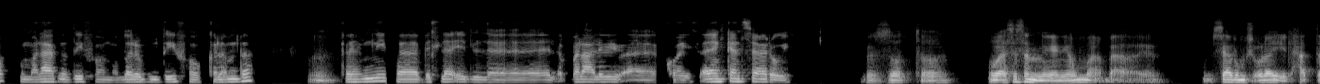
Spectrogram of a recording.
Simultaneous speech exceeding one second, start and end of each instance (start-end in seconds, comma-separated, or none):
none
